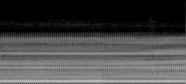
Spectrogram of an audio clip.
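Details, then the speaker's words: Amplifier/home theater with input wires connected but green ground wire left unconnected; loud steady mains hum from the speaker rises as volume is turned up, nothing touching. "जो हमारा हरा वाला है वो ग्राउंड का है, इसे मैंने ऐसे ही छोड़ दिया, ठीक है। अब देख सकते हैं यहाँ पे, मैं यहाँ पे जैसी वॉल्यूम तेज करता हूँ आपको हमिंग सुनाई दे रही होगी।"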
